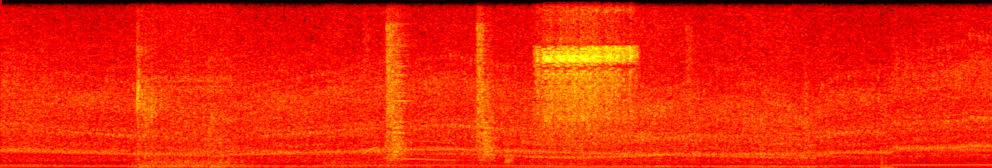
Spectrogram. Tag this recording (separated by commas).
Race car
